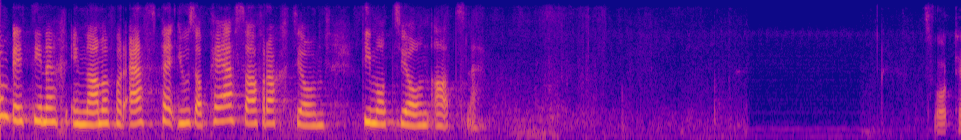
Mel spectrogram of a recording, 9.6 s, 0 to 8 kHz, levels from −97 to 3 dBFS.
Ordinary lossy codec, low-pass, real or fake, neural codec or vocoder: Opus, 16 kbps; 7.2 kHz; fake; vocoder, 22.05 kHz, 80 mel bands, WaveNeXt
